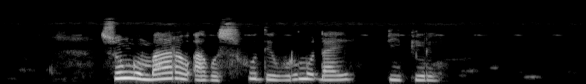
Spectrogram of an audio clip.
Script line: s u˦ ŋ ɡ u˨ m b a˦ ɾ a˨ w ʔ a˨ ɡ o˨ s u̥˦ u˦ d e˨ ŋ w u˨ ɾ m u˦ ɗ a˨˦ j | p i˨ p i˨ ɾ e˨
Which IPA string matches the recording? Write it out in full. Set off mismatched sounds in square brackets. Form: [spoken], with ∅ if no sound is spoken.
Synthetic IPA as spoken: s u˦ ŋ ɡ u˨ m b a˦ ɾ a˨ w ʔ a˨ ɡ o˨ s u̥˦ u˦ d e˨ [∅] w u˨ ɾ m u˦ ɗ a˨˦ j | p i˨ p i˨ ɾ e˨

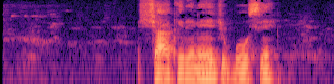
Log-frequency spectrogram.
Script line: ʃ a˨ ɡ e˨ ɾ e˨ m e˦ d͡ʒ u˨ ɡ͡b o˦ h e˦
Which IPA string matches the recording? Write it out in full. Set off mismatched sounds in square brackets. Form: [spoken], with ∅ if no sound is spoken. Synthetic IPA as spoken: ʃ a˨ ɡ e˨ ɾ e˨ [n] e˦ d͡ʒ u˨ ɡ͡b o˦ [s] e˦

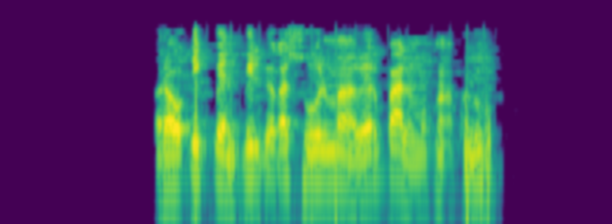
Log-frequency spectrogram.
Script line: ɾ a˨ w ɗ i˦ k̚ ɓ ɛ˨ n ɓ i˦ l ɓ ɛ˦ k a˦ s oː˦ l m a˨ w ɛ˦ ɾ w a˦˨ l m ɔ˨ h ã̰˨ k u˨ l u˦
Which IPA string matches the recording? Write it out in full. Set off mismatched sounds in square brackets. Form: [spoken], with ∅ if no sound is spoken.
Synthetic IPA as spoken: ɾ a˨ w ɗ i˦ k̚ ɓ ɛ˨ n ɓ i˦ l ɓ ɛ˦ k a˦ s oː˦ l m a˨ w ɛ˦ ɾ [b] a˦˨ l m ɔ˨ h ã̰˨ k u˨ l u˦

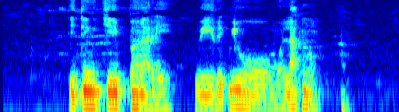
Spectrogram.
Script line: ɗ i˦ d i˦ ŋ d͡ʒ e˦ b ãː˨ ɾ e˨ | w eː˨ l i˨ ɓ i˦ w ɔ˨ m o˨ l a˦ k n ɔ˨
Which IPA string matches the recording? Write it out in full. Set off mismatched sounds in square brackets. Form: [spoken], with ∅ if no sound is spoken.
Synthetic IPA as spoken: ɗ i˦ d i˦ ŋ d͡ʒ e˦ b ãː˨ ɾ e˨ | w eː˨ [ɾ] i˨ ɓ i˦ w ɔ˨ m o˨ l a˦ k n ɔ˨

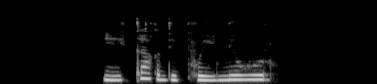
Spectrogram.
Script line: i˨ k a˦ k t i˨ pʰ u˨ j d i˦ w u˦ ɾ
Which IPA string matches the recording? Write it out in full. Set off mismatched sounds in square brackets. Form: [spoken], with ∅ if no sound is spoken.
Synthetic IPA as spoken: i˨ k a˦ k [d] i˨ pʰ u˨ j [n] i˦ w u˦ ɾ

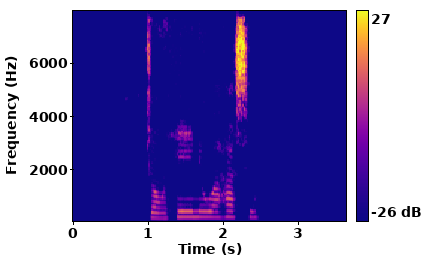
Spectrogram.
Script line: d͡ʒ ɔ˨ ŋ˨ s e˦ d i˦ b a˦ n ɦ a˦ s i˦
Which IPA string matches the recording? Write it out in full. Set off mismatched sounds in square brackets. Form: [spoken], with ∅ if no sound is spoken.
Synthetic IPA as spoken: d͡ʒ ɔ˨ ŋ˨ [h] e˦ [n] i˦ [w] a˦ [∅] ɦ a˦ s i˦

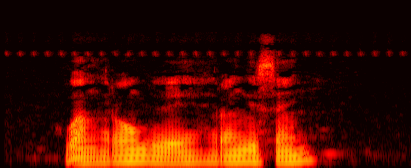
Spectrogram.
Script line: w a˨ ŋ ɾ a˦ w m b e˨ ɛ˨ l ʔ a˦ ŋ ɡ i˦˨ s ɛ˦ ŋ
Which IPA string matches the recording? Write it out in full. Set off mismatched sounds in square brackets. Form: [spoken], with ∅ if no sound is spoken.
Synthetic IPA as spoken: w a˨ ŋ ɾ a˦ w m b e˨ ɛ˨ [ɾ] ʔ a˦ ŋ ɡ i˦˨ s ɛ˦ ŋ

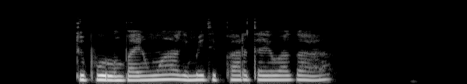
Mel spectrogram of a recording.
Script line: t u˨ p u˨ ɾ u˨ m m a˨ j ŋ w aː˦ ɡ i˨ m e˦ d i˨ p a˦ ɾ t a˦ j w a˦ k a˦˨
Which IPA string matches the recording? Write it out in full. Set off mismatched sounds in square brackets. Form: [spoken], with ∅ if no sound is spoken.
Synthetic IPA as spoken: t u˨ p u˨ ɾ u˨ m [b] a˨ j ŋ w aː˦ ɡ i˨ m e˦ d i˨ p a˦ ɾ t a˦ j w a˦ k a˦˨

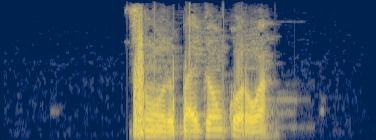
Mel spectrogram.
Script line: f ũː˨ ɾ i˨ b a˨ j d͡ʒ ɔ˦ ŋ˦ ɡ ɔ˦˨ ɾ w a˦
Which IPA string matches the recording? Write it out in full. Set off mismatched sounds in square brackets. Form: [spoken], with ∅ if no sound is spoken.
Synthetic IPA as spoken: [s] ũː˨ ɾ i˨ b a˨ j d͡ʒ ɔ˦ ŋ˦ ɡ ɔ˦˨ ɾ w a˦

